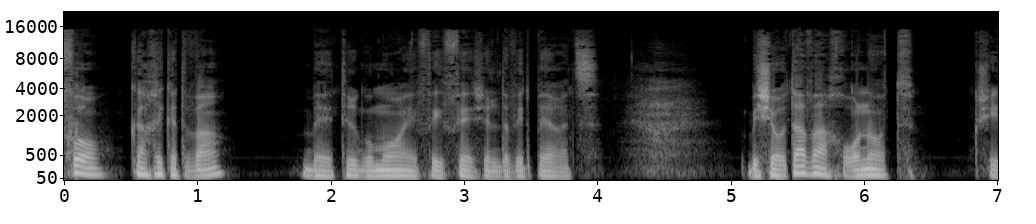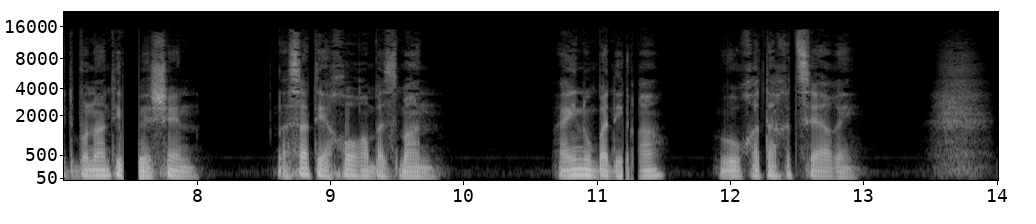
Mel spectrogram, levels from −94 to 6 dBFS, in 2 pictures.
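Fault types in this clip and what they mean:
Microphone overload: The loudest syllables get a harsh, crackling edge near 0.1 s, 5.3 to 5.7 s and 8.8 to 9.2 s, fading from worst to faintest. The likely cause is input gain set too high, so peaks pushed about 1 to 3 dB past the converter's limit and had their tops sheared off.
Microphone volume stepped down: At 0.11 s, right inside that first distorted peak, the voice and background both drop abruptly by about 2 dB and stay lower. This is likely the call software reacting to the clipping by cutting the microphone's input volume in a single step.
Bluetooth dropout: The sound cuts to silence for about 120 ms at 7.45 s. Around 11.2 to 11.4 s it breaks up into shorter holes, the longest about 46 ms. Playback resumes as if it had kept running, likely because audio packets reached the headphones too late and were discarded.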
